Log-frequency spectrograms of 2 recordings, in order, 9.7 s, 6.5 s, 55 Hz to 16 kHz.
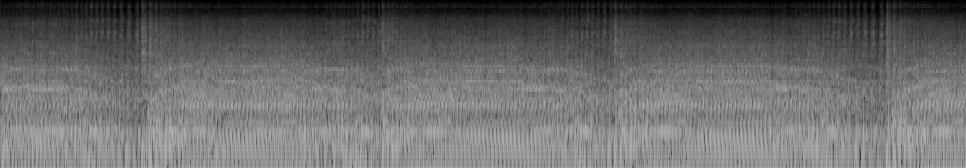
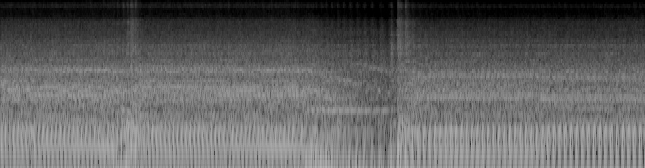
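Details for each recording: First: Craftsman LT2000 riding mower, sat for years, single-cylinder engine with Nikki carburetor: holds speed only on choke, sagging and recovering roughly every 2.5 seconds; will not run on its own, carburetor to be removed. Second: Craftsman LT2000 riding mower after carburetor cleaning, fresh fuel and a needle-and-seat leak check: the single-cylinder engine thumps at a steady, even beat with a brief dip, then recovers cleanly, normal running.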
